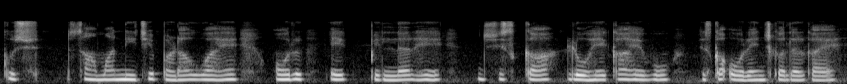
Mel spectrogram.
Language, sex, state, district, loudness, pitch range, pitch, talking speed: Hindi, female, Rajasthan, Jaipur, -16 LUFS, 215-230 Hz, 220 Hz, 140 wpm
